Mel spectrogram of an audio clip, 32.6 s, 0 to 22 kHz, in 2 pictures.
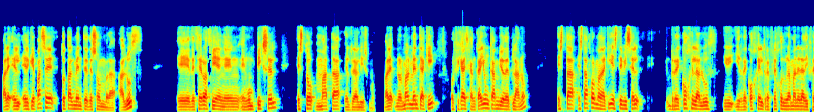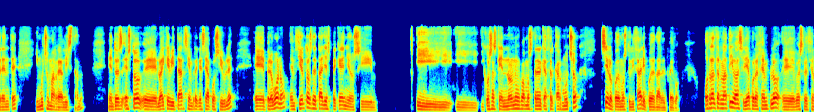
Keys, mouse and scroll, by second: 19.1 right click, 19.4 Tab, 21.3 Tab, 21.9-22.6 scroll down 3, 29.7 Tab, 30.4 ctrl+z, 30.8 ctrl+z, 32.0 a, 32.2 a.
